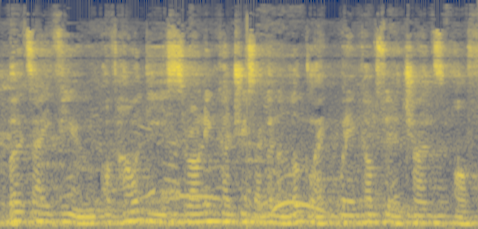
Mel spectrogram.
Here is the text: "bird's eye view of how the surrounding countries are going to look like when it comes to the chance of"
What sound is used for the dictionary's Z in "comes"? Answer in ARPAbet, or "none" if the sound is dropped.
S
